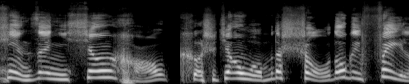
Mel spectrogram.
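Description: A loud, put-on character voice from a woman, high-pitched and fairly bright, with big pitch swings and a fairly slow pace

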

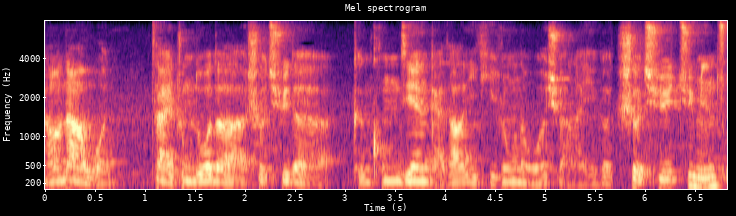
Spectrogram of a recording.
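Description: Speaking with a Beijing accent, a man talks at a moderate pace and medium pitch. Noticeable background noise and audible room echo surround him. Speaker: curator and artist. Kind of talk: interview conversation. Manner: hesitant, many fillers.

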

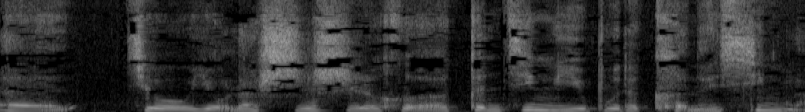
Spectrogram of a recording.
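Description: Somewhat breathy and dark, mellow in tone, a woman speaks at a medium pitch and a fairly slow pace. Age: 50s. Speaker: retiree and yoga practitioner. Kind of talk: casual interview.

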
